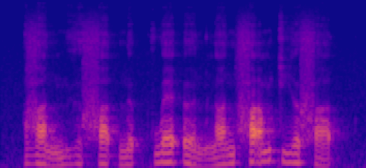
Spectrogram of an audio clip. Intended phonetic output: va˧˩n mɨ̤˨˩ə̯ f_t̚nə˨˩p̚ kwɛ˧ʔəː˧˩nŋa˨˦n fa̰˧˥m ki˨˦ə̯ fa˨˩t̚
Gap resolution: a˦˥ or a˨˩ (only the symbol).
a˨˩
